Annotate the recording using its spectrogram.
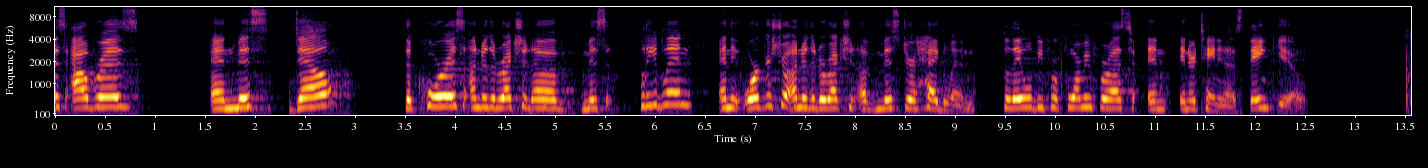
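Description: A woman speaks calmly into a microphone over loudspeakers in a large hall.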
